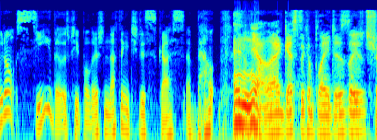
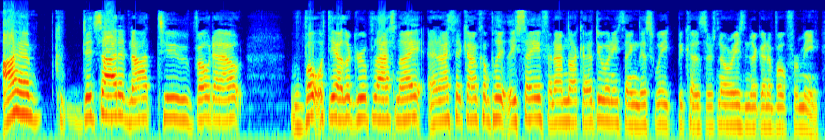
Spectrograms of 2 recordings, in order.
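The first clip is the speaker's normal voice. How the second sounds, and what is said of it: Poor southern accent imitation. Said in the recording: “Your your Jefra accent is now my favorite imitation you've ever done ... I think that was quite possibly the worst ... you are the absolute worst possible person to even attempt a southern accent”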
